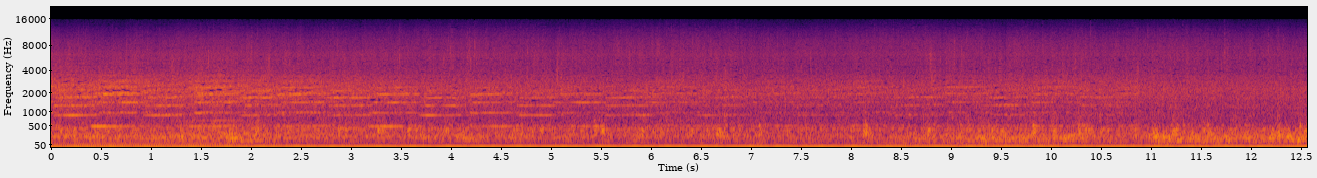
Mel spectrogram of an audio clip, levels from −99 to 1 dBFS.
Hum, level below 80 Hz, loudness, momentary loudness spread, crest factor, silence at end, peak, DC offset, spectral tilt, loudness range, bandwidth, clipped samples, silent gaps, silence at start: none; -48 dBFS; -29 LUFS; 6 LU; 16 dB; 0 s; -14 dBFS; 2%; -3.5 dB/octave; 5 LU; 16 kHz; under 0.1%; none; 0 s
